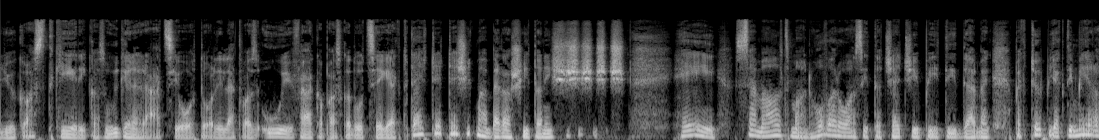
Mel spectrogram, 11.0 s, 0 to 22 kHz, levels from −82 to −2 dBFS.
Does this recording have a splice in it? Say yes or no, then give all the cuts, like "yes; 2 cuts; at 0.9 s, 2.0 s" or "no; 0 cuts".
yes; 1 cut; at 4.1 s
